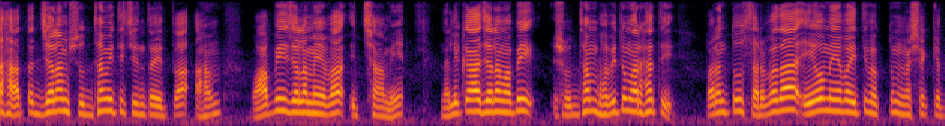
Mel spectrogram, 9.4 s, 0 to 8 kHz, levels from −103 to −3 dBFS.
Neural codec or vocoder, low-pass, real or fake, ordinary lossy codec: none; none; real; none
